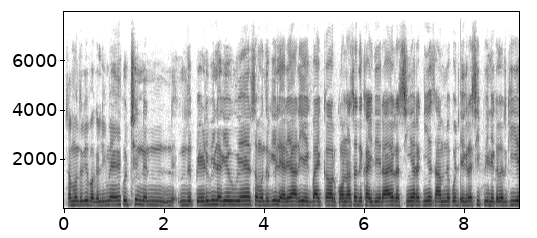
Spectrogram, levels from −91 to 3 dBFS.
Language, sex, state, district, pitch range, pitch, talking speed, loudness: Hindi, male, Maharashtra, Sindhudurg, 145-155 Hz, 150 Hz, 250 wpm, -18 LUFS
